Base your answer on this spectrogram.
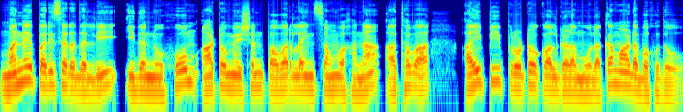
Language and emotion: Kannada, neutral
